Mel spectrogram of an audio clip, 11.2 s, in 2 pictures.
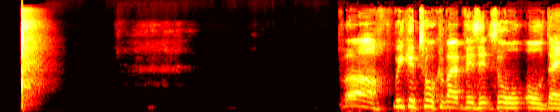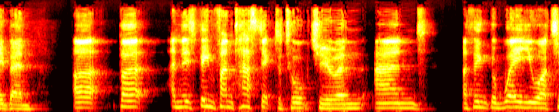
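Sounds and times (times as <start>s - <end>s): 
single hand clap for sync: 0.2s - 0.6s
speech: 3.4s - 11.1s.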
